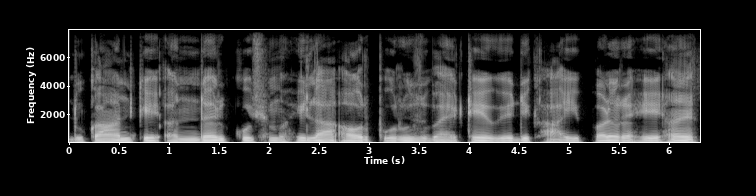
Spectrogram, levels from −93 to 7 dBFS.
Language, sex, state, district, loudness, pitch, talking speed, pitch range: Hindi, male, Bihar, Kaimur, -16 LUFS, 90 Hz, 125 wpm, 85-95 Hz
